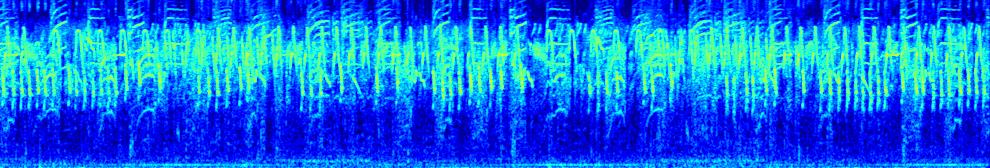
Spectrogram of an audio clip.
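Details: Lure sound for trapping small birds: a continuous busy chorus of many birds, with shrill chirps, quick rising and falling whistles and chattering trills crowded together, and a faint steady low hum underneath.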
